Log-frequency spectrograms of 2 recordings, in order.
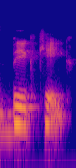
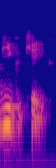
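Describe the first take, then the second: First: The vowel in big sounds English. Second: The vowel in big sounds Azerbaijani. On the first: The speaker calls it right. "This is a big cake" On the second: The speaker calls it wrong. "It's not big cake, okay?"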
